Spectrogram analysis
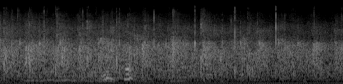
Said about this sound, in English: So in wrapping that up, so I just want a little thank you, round of applause to our amazing people.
